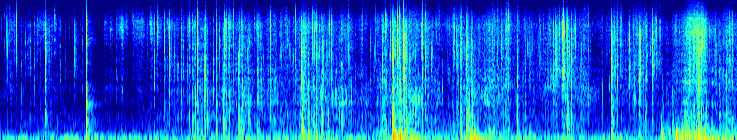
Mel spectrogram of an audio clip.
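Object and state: Gym chalk chunks being crushed.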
